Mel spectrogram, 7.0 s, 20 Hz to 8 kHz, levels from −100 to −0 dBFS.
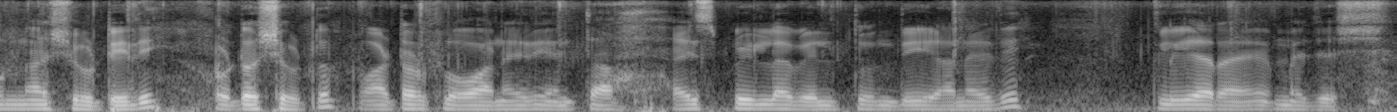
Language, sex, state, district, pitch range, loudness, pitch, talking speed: Telugu, male, Andhra Pradesh, Srikakulam, 105-115 Hz, -26 LUFS, 110 Hz, 130 wpm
